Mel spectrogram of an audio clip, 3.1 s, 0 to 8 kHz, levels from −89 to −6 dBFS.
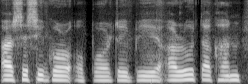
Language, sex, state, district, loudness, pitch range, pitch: Nagamese, female, Nagaland, Kohima, -20 LUFS, 145-165 Hz, 155 Hz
